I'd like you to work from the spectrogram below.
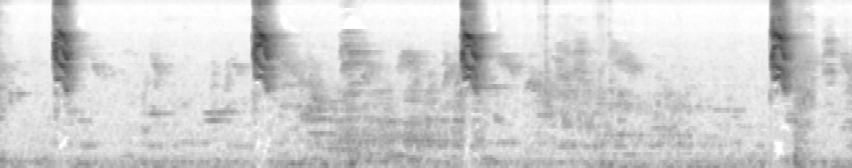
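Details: Live recording of a double-collared seedeater, 'tui tui zel zel' singing meant for tutoring nestlings: four brief, bright, high-pitched notes spaced roughly two seconds apart, faint murmur beneath.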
